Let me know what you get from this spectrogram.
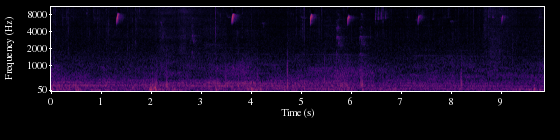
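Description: Small birds giving short, high, falling chirps every second or so, over a steady low background rumble.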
